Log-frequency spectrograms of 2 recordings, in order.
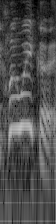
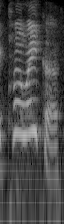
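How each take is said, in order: First: Very high, louder repeat; insistent joke repeat. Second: High-pitched playful blurt; joking interjection. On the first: Audience member repeating joke to crowd, playfully insistent. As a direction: pitch it up for the baffled crowd. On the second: Audience member jokingly finishing comedian's setup, playful. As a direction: toss it out high as a joke. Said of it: "I jokingly say". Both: Retold or imitated.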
